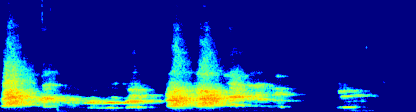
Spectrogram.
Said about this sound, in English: Is one of the dogs, his name's Bruno, he's highly sensitive.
